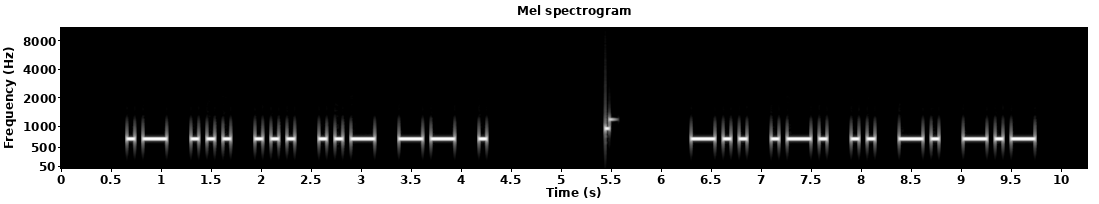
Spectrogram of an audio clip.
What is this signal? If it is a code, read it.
Morse code, heard as a keyed tone, about 15 wpm, 700 Hz. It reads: ASSUME DRINK
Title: Sentences from Top 1500 Words - New Word Drill - 15wpm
